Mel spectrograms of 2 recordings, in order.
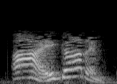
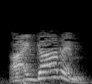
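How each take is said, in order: First: Higher and slower, drawn out with delight; slow gloating repeat; savoring triumph. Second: Gleeful, raised pitch; proud crow of success; triumphant. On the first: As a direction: stretch it out, relishing every word. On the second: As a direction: announce the capture with relish. Triumphant announcement of the capture. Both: Acted.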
